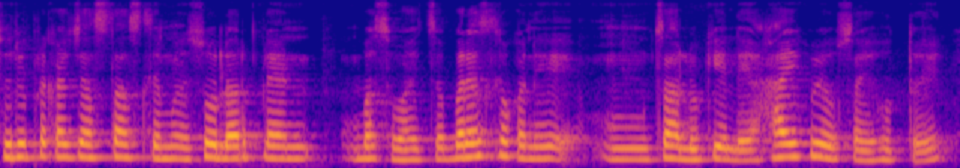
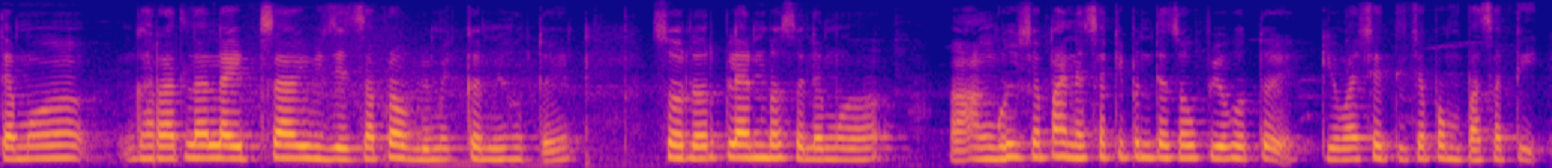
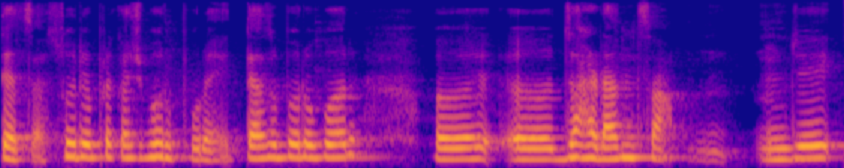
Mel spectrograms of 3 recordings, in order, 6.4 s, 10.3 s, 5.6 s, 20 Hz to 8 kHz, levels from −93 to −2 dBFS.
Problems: constant background noise, continuous background conversations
